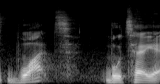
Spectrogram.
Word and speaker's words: boîte bouteille: It's Boîte bouteille, and basically boîte is a box and bouteille is bottles, and I got this to hold cologne.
